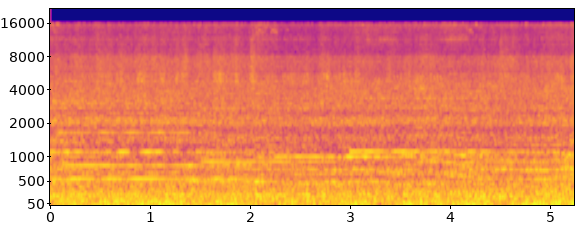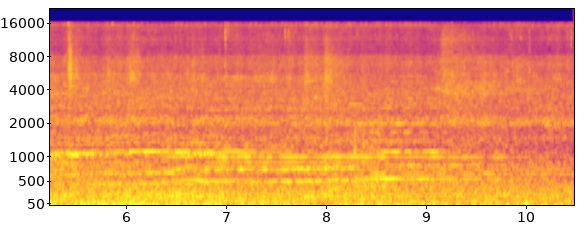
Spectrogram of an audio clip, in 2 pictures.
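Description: Electric KRL commuter train, a compilation including Tokyu 8500, Tokyo Metro 7000 and JR 205 sets, running at Pondok Cina station, giving a loud steady rumble with whining motor tones that rise gradually over ten seconds.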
